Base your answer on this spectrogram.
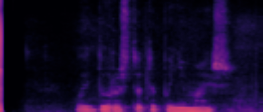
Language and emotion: Russian, neutral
